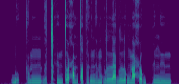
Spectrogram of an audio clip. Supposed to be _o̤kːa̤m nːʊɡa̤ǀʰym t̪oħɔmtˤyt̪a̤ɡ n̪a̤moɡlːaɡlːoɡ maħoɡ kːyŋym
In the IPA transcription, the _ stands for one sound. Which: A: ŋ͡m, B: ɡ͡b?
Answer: B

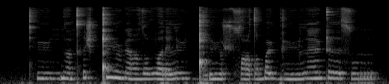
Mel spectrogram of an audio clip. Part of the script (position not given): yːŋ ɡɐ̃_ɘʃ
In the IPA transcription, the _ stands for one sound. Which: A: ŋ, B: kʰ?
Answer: B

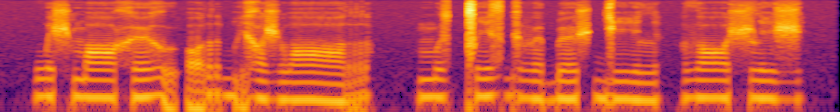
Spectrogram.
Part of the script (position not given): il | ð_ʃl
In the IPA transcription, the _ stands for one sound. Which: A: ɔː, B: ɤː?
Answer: A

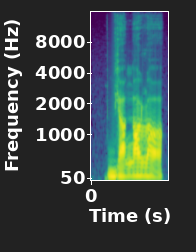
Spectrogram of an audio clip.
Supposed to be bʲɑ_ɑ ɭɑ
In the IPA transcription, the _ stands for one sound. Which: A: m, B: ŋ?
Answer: B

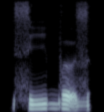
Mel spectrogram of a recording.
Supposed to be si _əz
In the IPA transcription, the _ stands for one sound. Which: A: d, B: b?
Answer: B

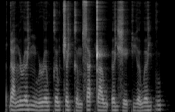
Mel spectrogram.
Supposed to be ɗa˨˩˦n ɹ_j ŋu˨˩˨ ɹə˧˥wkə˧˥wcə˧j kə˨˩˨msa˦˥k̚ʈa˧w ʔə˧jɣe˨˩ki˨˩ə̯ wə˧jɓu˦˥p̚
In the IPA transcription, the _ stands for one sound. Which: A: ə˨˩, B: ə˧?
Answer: B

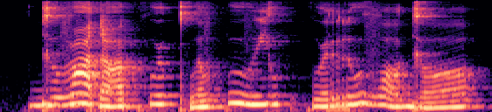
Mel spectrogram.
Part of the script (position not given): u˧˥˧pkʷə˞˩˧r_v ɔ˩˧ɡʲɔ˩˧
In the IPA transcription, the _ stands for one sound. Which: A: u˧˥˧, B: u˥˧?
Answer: A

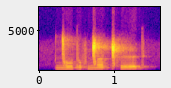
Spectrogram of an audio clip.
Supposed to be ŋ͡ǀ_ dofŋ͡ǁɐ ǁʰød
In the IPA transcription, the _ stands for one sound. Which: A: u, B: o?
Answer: B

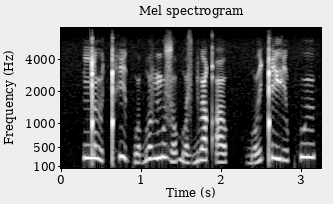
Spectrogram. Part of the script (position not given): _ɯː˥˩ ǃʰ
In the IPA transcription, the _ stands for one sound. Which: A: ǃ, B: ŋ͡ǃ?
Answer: B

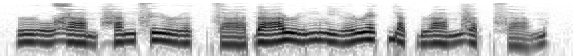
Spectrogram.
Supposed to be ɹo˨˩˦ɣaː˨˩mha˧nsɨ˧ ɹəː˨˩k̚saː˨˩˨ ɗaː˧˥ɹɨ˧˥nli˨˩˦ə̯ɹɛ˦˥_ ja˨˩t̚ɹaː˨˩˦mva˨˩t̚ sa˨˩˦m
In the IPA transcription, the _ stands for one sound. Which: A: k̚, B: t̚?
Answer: A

